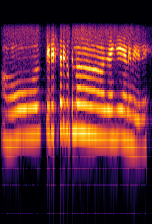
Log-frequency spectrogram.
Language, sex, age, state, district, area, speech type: Odia, female, 18-30, Odisha, Dhenkanal, rural, conversation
